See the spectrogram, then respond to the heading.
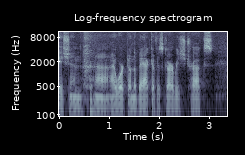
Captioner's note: laughing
